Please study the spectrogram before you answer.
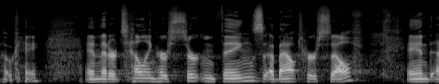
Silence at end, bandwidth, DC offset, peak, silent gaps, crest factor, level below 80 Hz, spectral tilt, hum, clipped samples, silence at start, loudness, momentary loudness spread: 0 s; 19 kHz; under 0.1%; -8 dBFS; none; 18 dB; under -90 dBFS; -4 dB/octave; none; under 0.1%; 0 s; -25 LUFS; 16 LU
